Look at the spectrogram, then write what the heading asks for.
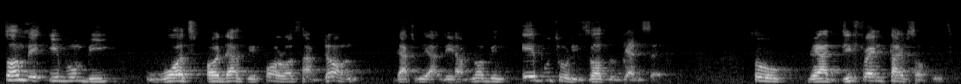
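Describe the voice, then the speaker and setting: Measured man, lo-fi sound. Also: medium pitch, lively intonation, darkish tone. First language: Yoruba. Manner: measured, explanatory, formal wording. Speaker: guest, spiritual practitioner. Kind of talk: interview answers.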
